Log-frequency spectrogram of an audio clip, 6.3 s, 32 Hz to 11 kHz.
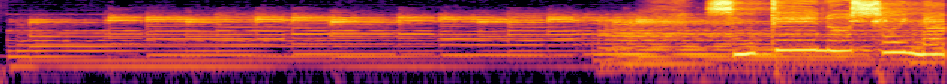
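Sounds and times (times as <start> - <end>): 
pop song intro with effect-laden synth or guitar chords on a steady beat: 0.1 - 6.3
speech: 4.7 - 6.3.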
